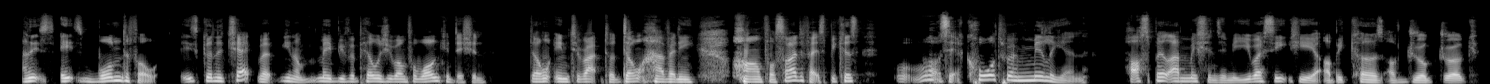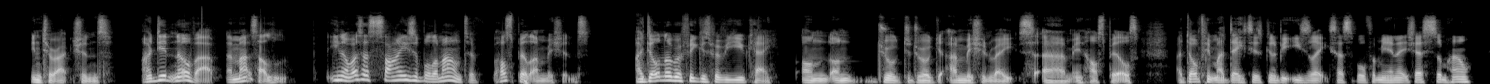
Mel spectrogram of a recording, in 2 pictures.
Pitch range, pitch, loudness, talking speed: 95-145 Hz, 120 Hz, -16 LUFS, 195 wpm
